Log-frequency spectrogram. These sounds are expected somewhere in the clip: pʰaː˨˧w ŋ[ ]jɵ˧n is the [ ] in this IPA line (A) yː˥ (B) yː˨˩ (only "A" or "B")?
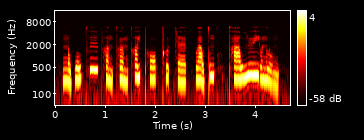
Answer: A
